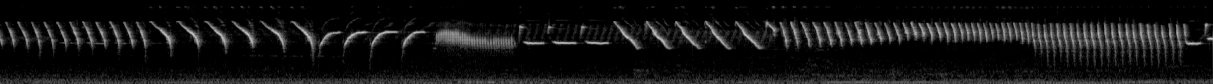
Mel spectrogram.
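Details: Canary in full rolling song used as tutor material for young canaries: steep downward-sweeping notes, short level whistles, a harsh buzzy burst, then long rapid high trills continuing to the end.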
